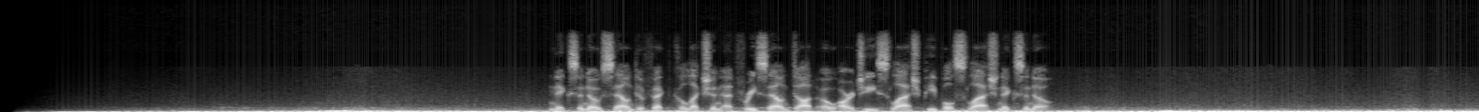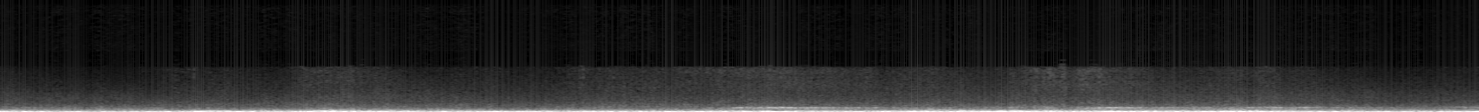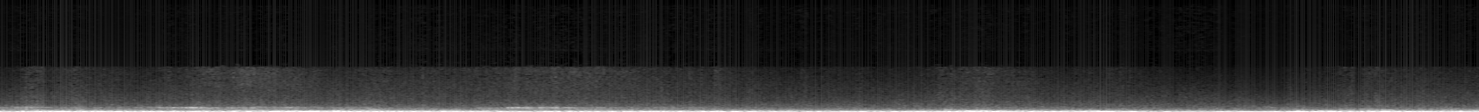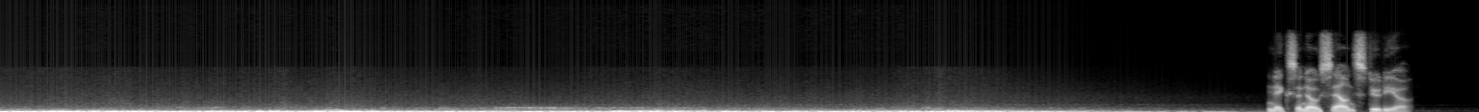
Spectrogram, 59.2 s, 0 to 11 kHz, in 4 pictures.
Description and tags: horror windy ambiance
2 windy ambiance recorded by Blue Spark and Steinberg UR22 + white noise and 3 plugin
bogey, atmos, cinematic, amb, atmo, fx, ambiance, terrifying, creepy, movie-fx, wind, ambient, background-sound, Gothic, haunted, soundscape, general-noise, terror, atmosphere, windy, background, movie, atmospheric, weird, horror, ambience, white-noise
